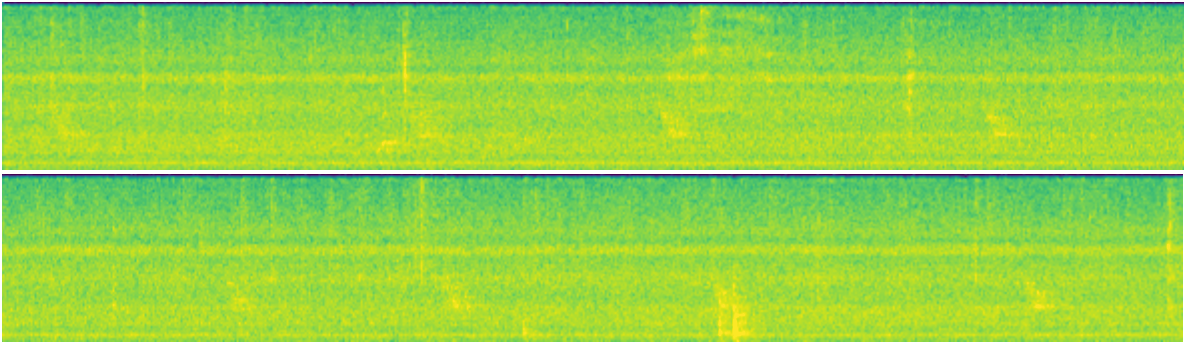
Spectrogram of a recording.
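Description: A steady mechanical hum in the room with a faint steady tone, under a few soft clicks of eating by hand at a table, and one louder knock of a dish about twelve seconds in.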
